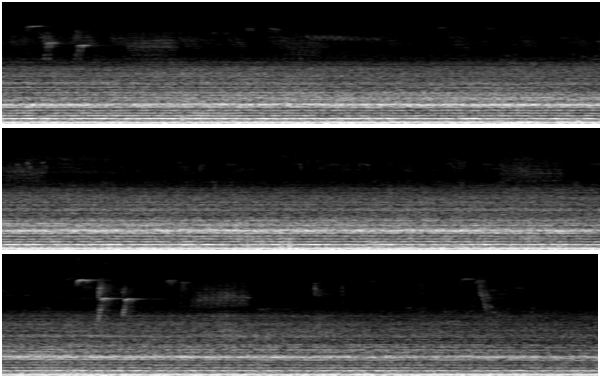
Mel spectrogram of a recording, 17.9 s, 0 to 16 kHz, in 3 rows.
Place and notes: Pod Lipą, Borsuki, Poland - (835c AB) birds and approaching engine
Recording of birds, some approaching engine (not sure was it a car or maybe a plane), and an unknown machine pitch.
Recorded in AB stereo (17cm wide) with Sennheiser MKH8020 on Sound Devices MixPre6-II
województwo mazowieckie, Polska, 21 August 2021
